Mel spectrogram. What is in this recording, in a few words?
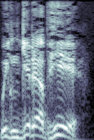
misc directional, coach, survivor voice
